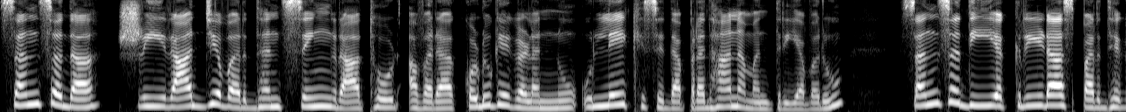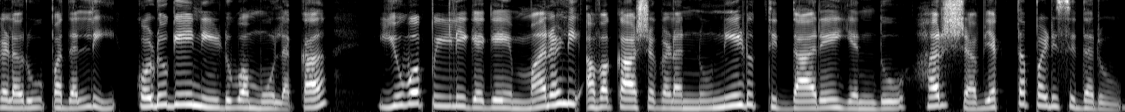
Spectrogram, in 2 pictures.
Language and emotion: Kannada, neutral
